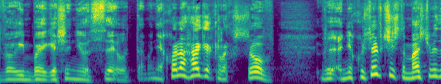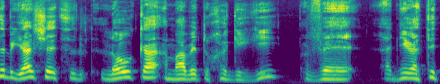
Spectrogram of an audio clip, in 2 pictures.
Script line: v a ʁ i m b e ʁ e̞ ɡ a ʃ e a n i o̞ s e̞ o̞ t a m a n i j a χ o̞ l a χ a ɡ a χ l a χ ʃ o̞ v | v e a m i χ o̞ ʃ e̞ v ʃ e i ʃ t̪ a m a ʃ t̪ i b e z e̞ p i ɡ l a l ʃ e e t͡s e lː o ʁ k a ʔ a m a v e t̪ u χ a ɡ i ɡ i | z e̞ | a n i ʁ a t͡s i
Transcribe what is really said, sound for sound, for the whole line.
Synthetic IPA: v a ʁ i m b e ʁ e̞ ɡ a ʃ e a n i o̞ s e̞ o̞ t a m a n i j a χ o̞ l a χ a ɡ a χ l a χ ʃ o̞ v | v e a n i χ o̞ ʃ e̞ v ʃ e i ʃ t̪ a m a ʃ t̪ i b e z e̞ b i ɡ l a l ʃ e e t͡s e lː o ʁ k a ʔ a m a v e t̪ u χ a ɡ i ɡ i | v e̞ | a n i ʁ a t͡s i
